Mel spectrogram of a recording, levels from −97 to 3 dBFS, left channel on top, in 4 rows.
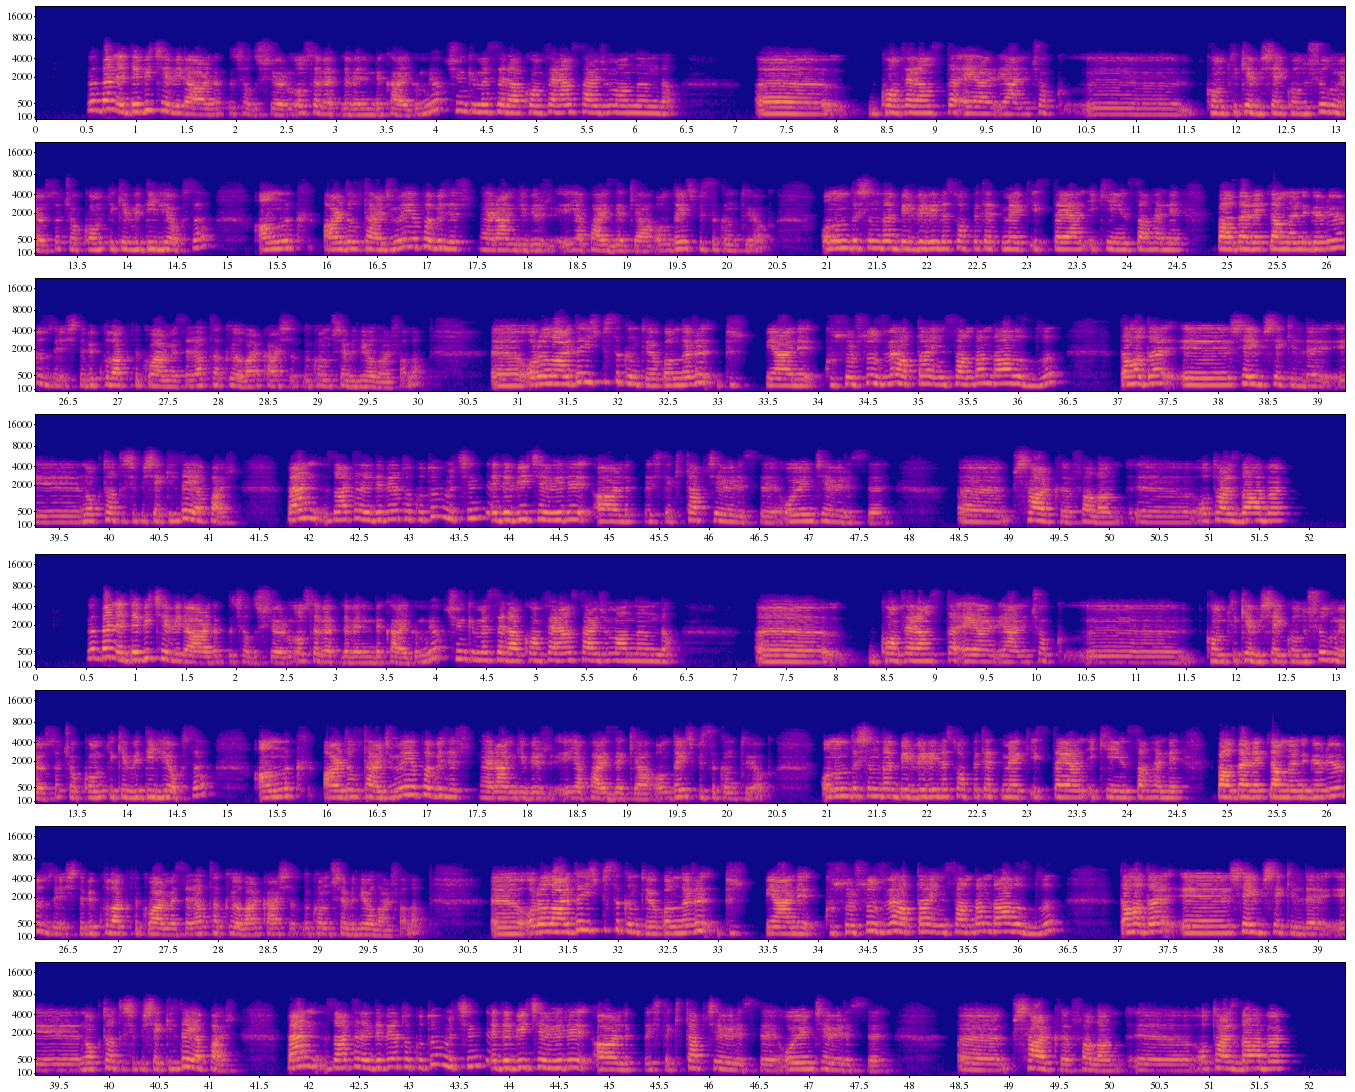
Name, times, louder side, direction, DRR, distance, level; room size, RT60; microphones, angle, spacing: voice 1, 0.5-6.4 7.2-36.8 37.0-48.2 48.5-51.7, right 1 dB, 35° right, 0.9 m, -32 dB
3.4 x 2.5 x 2.7 m
head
